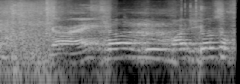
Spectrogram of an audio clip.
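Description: Loud, excited voices of people yelling and talking over one another inside the cargo box of a moving truck.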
